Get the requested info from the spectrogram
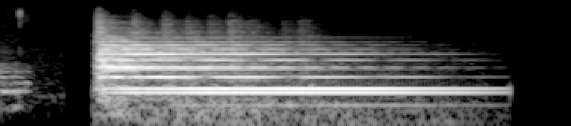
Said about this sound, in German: Äh, wir sind da rein und haben die Glocken angeschwungen, beziehungsweise den Klöppel geschwungen und dann die Glocken angeschlagen, um den Ton aufnehmen zu können.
